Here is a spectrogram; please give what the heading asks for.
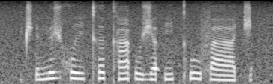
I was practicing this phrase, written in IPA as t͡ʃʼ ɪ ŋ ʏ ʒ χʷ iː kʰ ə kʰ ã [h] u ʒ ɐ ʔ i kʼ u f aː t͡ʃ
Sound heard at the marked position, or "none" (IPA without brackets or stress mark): ʔ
